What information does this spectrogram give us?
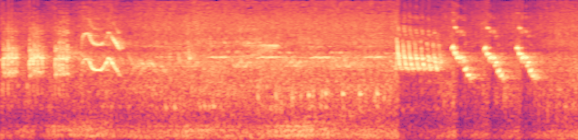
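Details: Black-winged myna in a lure recording: wavering warbled whistles and a faint chattering run, then a buzzy burst and a quick series of descending chirps, with some background hiss.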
